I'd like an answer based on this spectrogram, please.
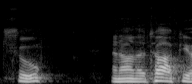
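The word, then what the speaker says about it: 厨: It's pronounced chu.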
